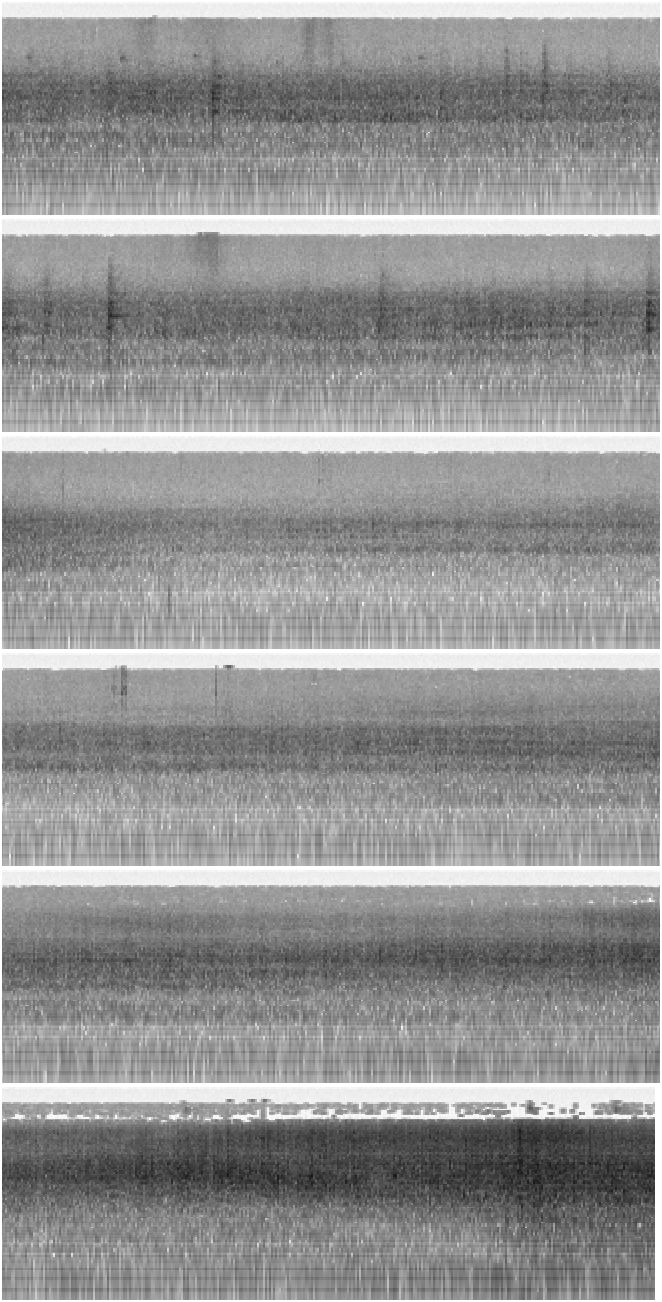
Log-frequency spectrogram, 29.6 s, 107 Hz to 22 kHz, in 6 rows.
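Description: Freight train of loaded hopper wagons rolling along, wheels clattering over the rail joints with a few sharp clicks, fading after about ten seconds. Then a class 44 three-cylinder 2-10-0 steam locomotive approaches at the head of a train, its working exhaust and running noise swelling steadily louder toward the end.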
